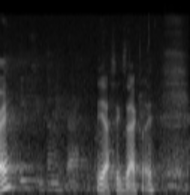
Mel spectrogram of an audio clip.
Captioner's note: speaking faintly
